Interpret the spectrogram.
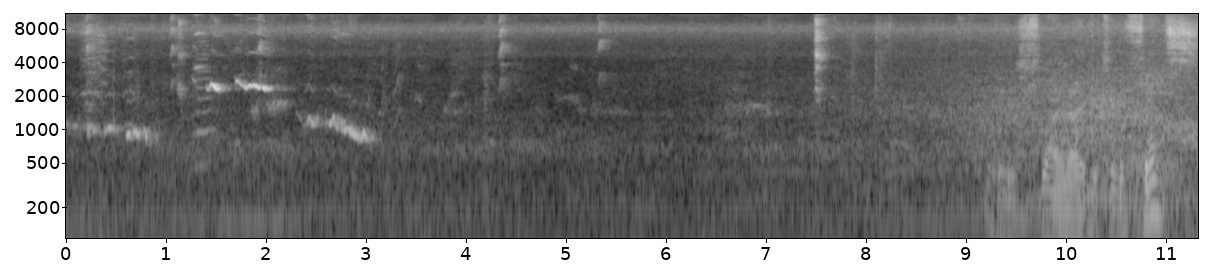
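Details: Young pied butcherbird fledgling visiting a garden with a parent on a morning in January, warbling from a fence; short clear, sliding whistles in the first seconds, then quiet and later broadband noise and low sounds.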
